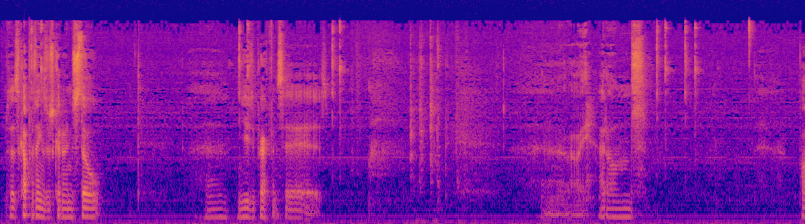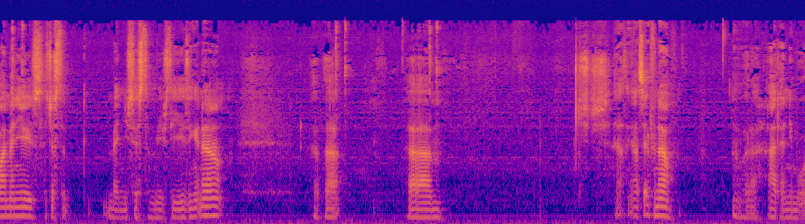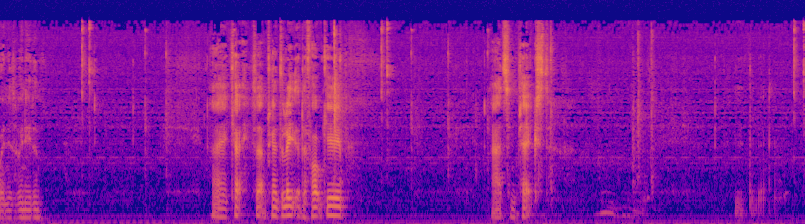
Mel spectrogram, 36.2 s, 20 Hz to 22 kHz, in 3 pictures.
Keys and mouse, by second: 0.6-2.5 drag, 27.2-29.2 middle drag, 29.2 x, 30.4 middle click, 32.3 shift+a, 33.8 shift+a.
